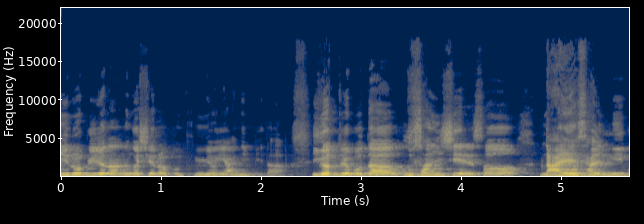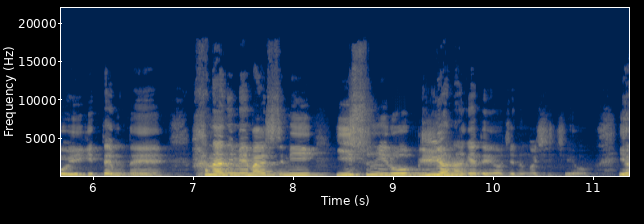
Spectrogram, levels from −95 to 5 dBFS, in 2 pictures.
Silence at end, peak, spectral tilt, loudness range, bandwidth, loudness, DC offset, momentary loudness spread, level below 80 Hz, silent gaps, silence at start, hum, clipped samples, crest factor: 0 s; 0 dBFS; -5.5 dB/octave; 3 LU; 16 kHz; -19 LUFS; under 0.1%; 20 LU; -68 dBFS; none; 0 s; none; under 0.1%; 18 dB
